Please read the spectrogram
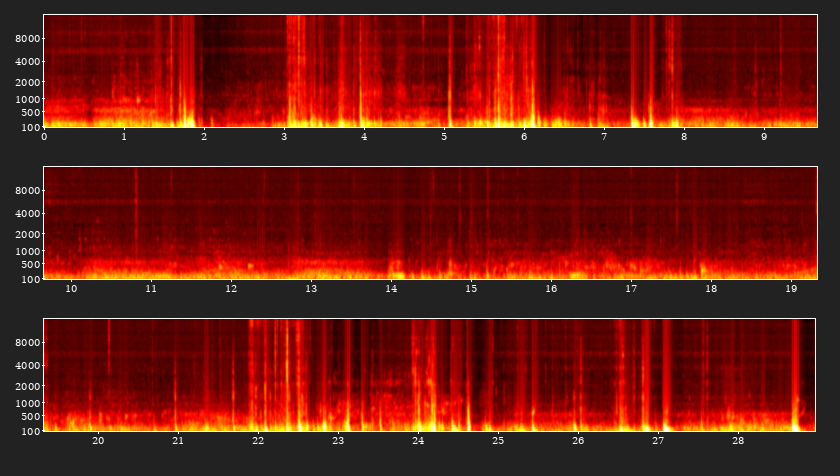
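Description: Sound heard from a camera underwater: a steady muffled rumble, broken by spells of crackling splashes and bubbles as a swimmer kicks and strokes at the surface above, most busily a few seconds in and again near the end.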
